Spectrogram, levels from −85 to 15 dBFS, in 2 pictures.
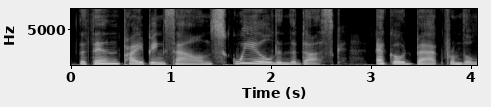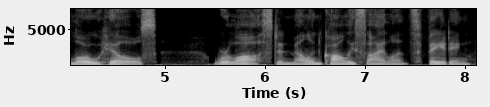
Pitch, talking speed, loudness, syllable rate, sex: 180 Hz, 150 wpm, -19 LUFS, 4.3 syllables/s, female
